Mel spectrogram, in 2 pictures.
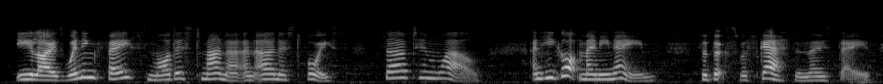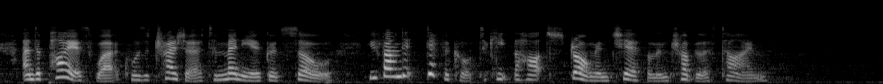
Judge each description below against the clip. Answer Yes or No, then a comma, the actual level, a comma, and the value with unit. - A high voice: Yes, high, 235 Hz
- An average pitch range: No, wide, 5.8 semitones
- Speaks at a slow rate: No, average, 165 wpm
